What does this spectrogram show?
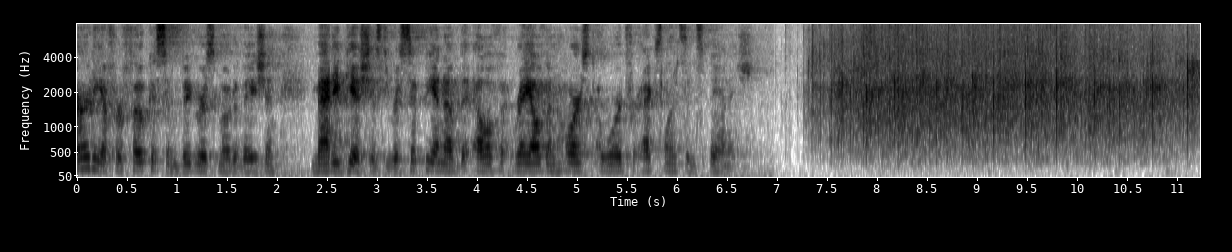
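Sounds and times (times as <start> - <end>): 
speech: 0.0 - 6.8
audience applause: 7.0 - 11.2.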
